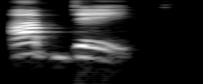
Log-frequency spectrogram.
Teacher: suku kata terakhirnya adalah TI, tapi tetap tidak ada perubahan saat dilafalkan tidak menjadi D ya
